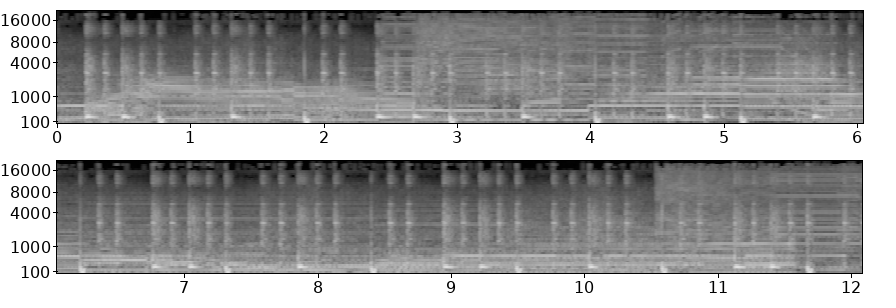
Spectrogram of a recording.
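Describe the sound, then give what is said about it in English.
A Hertz Donut synth plays, modulated by a Kermit while its filter is swept. A dense, buzzy harmonic drone has partials that shift in and out, with steady rhythmic ticks running throughout. “Like the Kermit's still messing with the Hertz Donut, so just kind of shifting these frequencies in and out as I'm like sweeping the filter.”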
